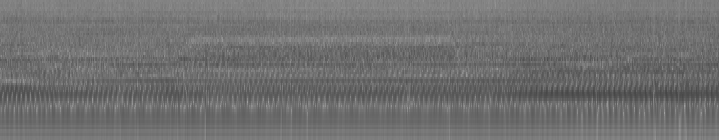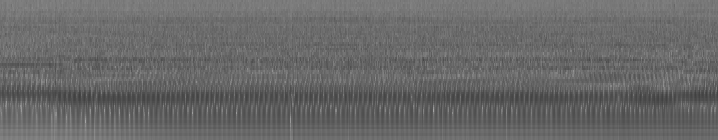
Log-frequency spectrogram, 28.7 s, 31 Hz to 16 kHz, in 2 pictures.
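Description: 1942 Harley-Davidson WLA's 45-cubic-inch flathead V-twin running at a steady speed on a chassis dynamometer. It grows a little louder about halfway through, and its pitch shifts near the end.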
